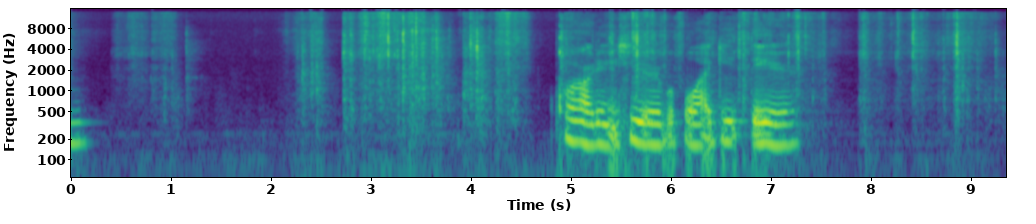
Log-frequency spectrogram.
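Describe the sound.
Papers rustle and shuffle for a few seconds in short, crisp bursts, then a man's voice speaks briefly over the quieter handling noise.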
